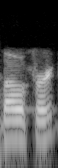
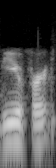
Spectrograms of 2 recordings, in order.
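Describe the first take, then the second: First: It is pronounced the North Carolina way. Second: It is pronounced the South Carolina way. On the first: It names the town in North Carolina. "North Carolina's got Beaufort" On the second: It names the town in South Carolina. "South Carolina's got Beaufort"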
